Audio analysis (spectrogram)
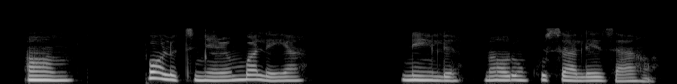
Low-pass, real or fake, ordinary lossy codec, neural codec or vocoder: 5.4 kHz; fake; none; vocoder, 44.1 kHz, 128 mel bands, Pupu-Vocoder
